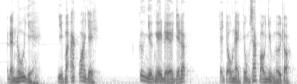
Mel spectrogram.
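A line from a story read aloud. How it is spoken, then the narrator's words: Panting. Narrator (Vietnamese): Tên quỷ lùng thở hổn hển nói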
